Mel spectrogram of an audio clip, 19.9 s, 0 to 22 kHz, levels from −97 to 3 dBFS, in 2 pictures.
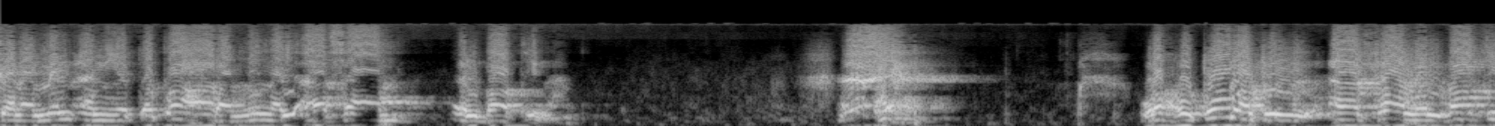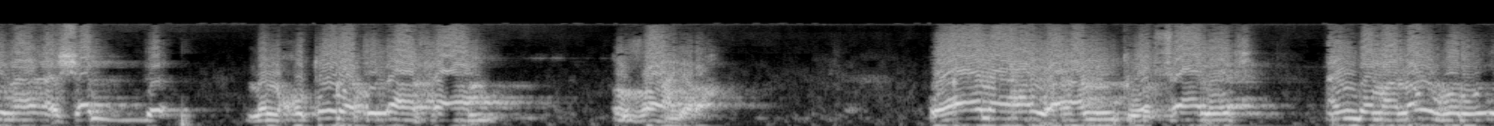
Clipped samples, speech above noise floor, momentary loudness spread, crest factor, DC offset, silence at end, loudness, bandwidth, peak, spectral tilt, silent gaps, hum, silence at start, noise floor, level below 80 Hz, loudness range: under 0.1%; 41 dB; 12 LU; 12 dB; under 0.1%; 0 s; -17 LUFS; 10.5 kHz; -6 dBFS; -3 dB/octave; none; none; 0 s; -58 dBFS; -48 dBFS; 5 LU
